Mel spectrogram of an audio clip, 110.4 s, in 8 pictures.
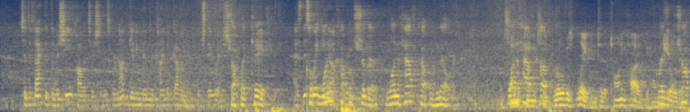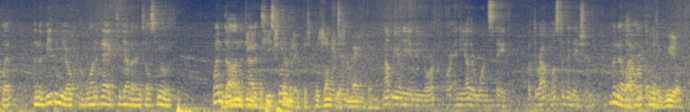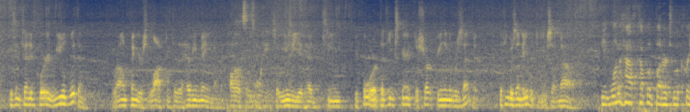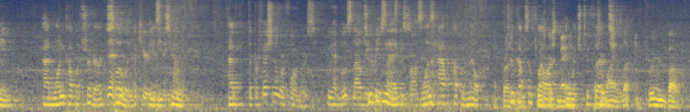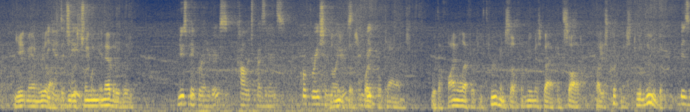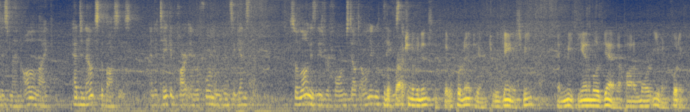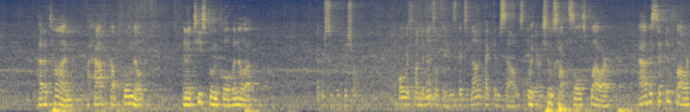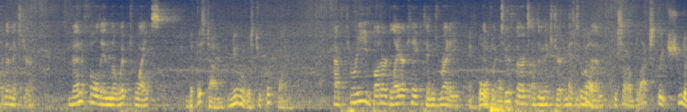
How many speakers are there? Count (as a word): three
